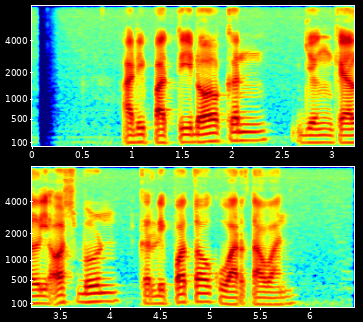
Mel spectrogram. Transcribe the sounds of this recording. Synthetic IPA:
ʔa̰dipat̪idɔlkən | d͡ʒɨŋkɛliʔɔsbunkɨrdipɔt̪ɔkuwart̪awan

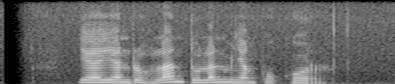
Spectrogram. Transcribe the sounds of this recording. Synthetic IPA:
jajanruɦland̪̥o̤lanməɲaŋb̥ɔ̤ɡ̥ɔr

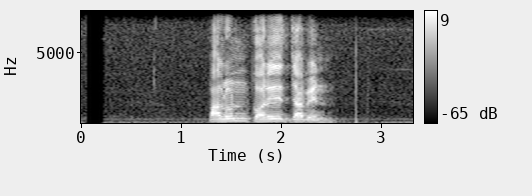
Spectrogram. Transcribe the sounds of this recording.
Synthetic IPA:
palonkoɾed͡ʑaben

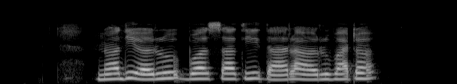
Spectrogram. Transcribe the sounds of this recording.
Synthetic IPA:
nʌd̪iɦʌɾubʌsat̪id̪ʱaɾaɦʌɾubaʈʌ

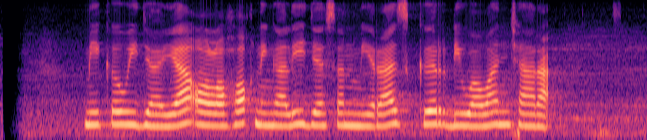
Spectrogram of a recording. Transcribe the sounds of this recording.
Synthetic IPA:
mikəwid͡ʒajaʔɔlɔɦɔk̚niŋalid͡ʒasənmiɾazkɨrdiwawaɲt͡ʃaɾa

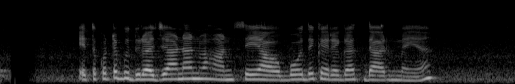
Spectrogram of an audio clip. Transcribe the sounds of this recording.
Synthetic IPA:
et̪əkoʈəbud̪uɾad͡ʒaːnanʋaɦansejəaʋəboːd̪əkəɾəɡat̪̚d̪arməjə

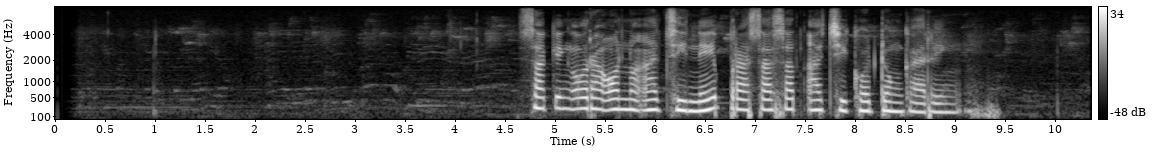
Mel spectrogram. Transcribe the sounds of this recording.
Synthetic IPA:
sakɪŋoɾaɔnɔʔad̥ʒ̥i̤nepɾasasat̪̚ad̥ʒ̥i̤ɡ̥ɔ̤ɖ̥ɔ̤ŋkaɾɪŋ

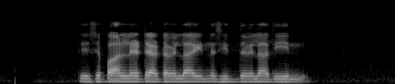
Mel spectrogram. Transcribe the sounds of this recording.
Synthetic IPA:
d̪̥eːʃɐpa̰ːlɐneːʈeɐʈɐʋilaːjinːɐsid̪ːɐʋilaːt̪ijinːi

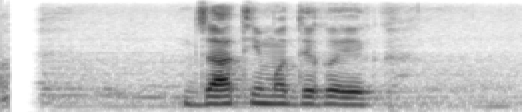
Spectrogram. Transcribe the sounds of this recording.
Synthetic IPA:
d͡zat̪imʌd̪ʱjekoek

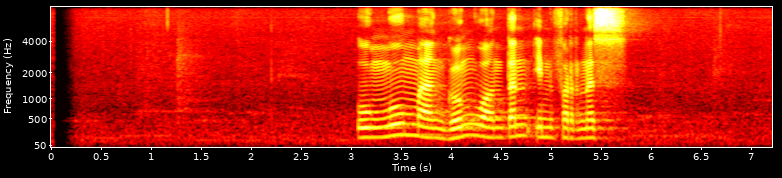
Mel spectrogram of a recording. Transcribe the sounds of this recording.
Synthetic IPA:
ʔuŋumaŋɡʊŋwɔnt̪əninfərnəs

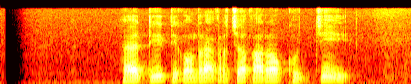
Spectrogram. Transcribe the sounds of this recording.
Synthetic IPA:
had̪̥i̤d̪̥i̤kɔnt̪ɾaʔkərd̥ʒ̥ɔ̤kaɾoɡ̥ṳt͡ʃi

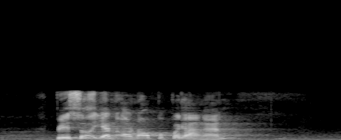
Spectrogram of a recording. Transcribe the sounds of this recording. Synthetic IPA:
b̥e̤sɔʔjɛnɔnɔpəpəɾaŋan

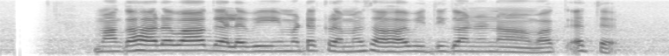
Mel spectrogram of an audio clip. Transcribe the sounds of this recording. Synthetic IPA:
maɡaɦaɾəʋaːɡæləʋiːməʈəkɾəməsaɦaʋid̪iɡanənaːʋakæ̰t̪ə̰

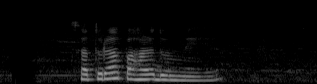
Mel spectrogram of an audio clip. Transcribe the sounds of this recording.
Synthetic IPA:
sat̪uɾaːpaɦɐɭəd̪unːeːjə

